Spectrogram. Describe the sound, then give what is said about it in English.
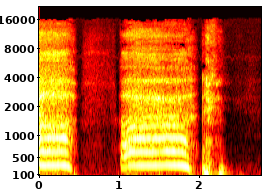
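A voice imitates an SX Axis bicycle gear shifter screaming as it shifts. Two long, loud, strained vocal screeches each dip in pitch as they end, and a short, choppy burst follows. “I hope when SX Axis comes out that it's like really loud slash like crunchy, where it's like scary. You're scared to hit the button. Like, would it just scream every time you shift? It'd just be like,”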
